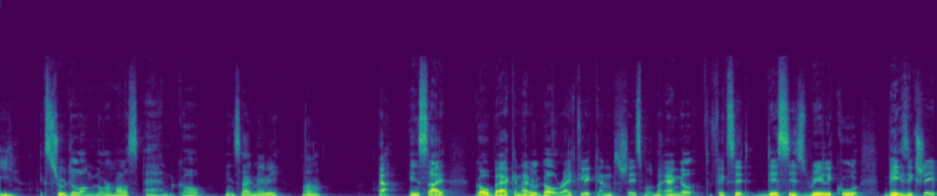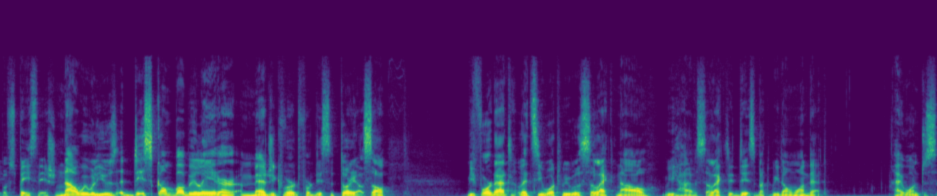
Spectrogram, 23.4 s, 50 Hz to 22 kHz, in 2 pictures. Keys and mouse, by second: 5.5 Tab, 6.9 w, 8.7 click, 9.9 shift+click, 10.6 click, 11.7 click, 17.9 Tab, 19.0 shift+click, 19.4 click, 22.0 KP_1, 23.1 shift+click.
